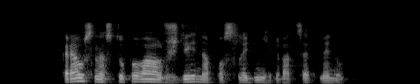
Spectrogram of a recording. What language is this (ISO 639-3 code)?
ces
